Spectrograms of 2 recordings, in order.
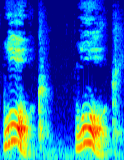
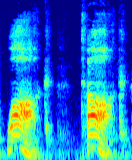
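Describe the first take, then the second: First: "walk" with a long or-vowel, high; British walk. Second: "walk" and "talk" with an ar-sound; mock American. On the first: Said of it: "the sound that you make in walk". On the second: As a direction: put on an American ar. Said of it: "they use this R sound". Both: Shown as a demonstration.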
